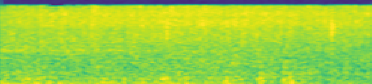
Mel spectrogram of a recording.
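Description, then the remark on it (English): Steady heavy rain pours down at night with a deep rumble of thunder rolling underneath, a dense, continuous storm wash with no voices. “Jalal Khumsia stepped out into the storm”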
